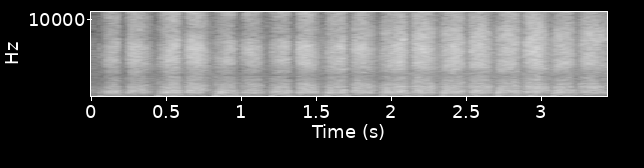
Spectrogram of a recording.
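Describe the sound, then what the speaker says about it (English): Sandpaper wrapped around a shaped block rubs back and forth over a wooden window profile, making a steady run of quick, even scraping strokes, close and fairly loud, with no talking. "you can wrap your sandpaper around all of these different shapes to get into a special profile like that"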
